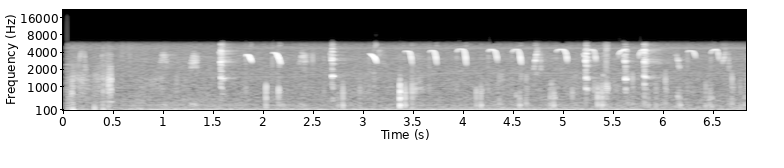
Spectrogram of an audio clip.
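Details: Mother hen clucking in excitement at peeps from hatching eggs: quick soft clucks mixed with high, downward-curving chick peeps repeating about twice a second, over a low steady hum.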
